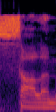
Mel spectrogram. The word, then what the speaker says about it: solemn: It's not as solemn as you think. So there we go. That was today's pronunciation pitfall. Not too difficult, and there aren't many words in the English language that have that silent N.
